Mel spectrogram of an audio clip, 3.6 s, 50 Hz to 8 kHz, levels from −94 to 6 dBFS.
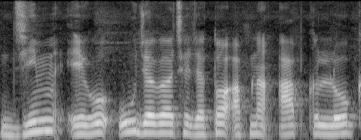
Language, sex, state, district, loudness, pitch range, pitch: Maithili, male, Bihar, Darbhanga, -17 LUFS, 135-155 Hz, 145 Hz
